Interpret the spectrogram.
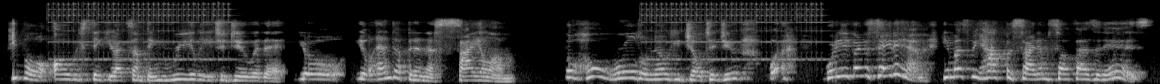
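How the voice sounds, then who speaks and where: An actress playing an anguished woman haunted by a friend's dark deeds, in dramatic, emphatic 1940s radio style. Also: fairly high pitch, lively intonation, normal speed, slight background noise, close to an everyday voice. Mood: frantic pleading. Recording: roomy echo, music behind. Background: music.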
